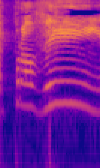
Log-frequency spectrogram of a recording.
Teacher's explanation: Olha que sílaba tônica é a sílaba mais longa é provém essa sílaba final que se prolonga durante mais tempo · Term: oxítona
